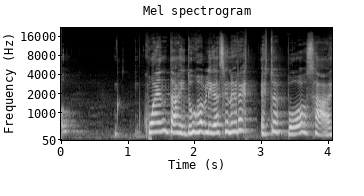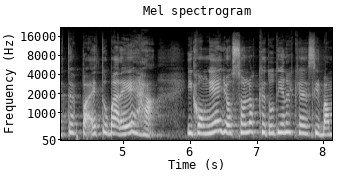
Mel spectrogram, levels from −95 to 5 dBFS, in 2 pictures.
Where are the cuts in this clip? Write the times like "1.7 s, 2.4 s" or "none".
2.9 s

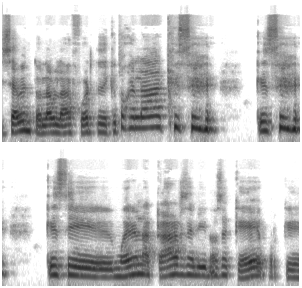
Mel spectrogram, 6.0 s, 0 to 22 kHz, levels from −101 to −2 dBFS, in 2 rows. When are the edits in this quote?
1.2 s, 2.7 s

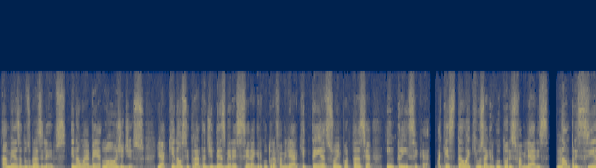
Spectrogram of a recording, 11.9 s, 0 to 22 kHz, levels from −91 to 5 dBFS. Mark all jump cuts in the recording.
2.0 s

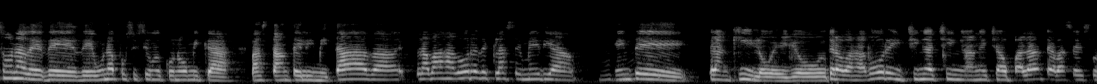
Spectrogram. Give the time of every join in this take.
2.4 s, 5.9 s, 7.0 s, 8.3 s

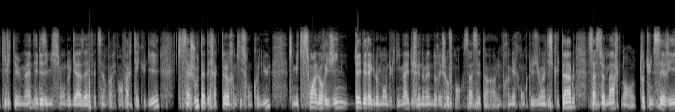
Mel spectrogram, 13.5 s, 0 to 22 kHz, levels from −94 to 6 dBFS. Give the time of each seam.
4.7 s, 5.8 s, 12.4 s

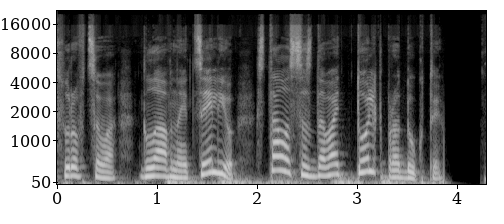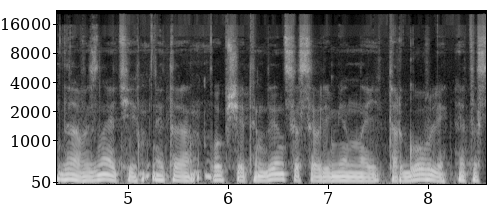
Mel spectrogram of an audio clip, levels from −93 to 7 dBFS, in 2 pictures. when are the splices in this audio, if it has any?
3.2 s

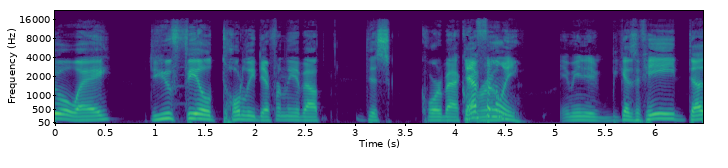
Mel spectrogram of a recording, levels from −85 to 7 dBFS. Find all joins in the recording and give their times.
none

